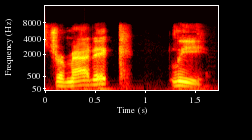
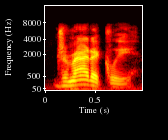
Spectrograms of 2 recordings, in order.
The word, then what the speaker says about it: dramatically: is pronounced dramatically okay we're going to skip over the a instead of dramatically it's dramatic lee dramatically dramatically okay one more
